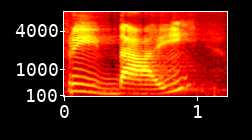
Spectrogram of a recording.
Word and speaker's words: Friday: É escrito como Friday, mas quando a gente pronuncia, coloca um som de I nesse I. Friday, certo?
